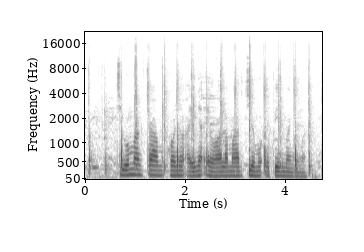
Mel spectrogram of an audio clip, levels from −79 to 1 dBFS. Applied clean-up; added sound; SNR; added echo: none; Run; 7 dB; none.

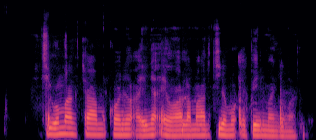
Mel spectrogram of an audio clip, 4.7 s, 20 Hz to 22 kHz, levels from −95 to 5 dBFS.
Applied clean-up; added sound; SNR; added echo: neural mask model Resemble Enhance denoiser.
